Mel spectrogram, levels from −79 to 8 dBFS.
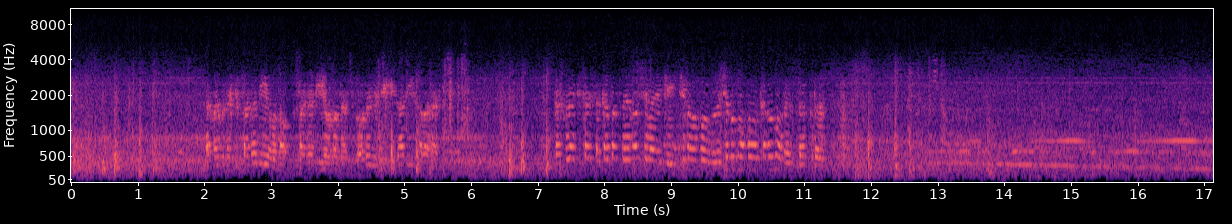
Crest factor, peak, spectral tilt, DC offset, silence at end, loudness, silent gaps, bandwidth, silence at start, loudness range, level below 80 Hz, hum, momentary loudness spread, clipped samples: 20 dB; -4 dBFS; -5.5 dB/octave; under 0.1%; 0 s; -25 LUFS; none; 10.5 kHz; 0 s; 7 LU; -68 dBFS; none; 8 LU; under 0.1%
